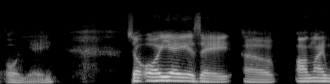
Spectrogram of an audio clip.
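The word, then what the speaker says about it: Oyez: to a website called oye even though it's spelled o y e z you pronounce it oh yay so oia is a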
